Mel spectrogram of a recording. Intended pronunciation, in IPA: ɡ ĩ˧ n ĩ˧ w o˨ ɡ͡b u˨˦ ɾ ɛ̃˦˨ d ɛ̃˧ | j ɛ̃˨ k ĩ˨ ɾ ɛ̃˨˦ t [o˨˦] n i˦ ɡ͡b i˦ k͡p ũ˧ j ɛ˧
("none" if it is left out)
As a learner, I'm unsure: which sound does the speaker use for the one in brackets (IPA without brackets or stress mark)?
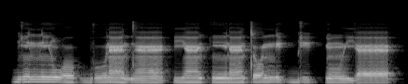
o˦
